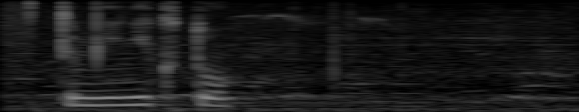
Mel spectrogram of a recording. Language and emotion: Russian, neutral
